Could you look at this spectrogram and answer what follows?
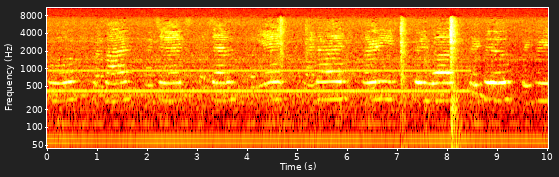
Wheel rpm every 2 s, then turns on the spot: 0, 0, 0, 0, 0.
none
